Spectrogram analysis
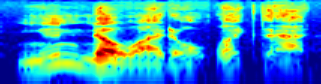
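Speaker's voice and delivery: a low, mild grumble from the dog; disapproving dog. Acted. Husky leaving after his ears are touched, mildly put out. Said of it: "he'd go away, and then".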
